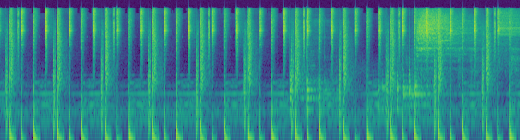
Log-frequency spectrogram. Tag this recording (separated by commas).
Music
